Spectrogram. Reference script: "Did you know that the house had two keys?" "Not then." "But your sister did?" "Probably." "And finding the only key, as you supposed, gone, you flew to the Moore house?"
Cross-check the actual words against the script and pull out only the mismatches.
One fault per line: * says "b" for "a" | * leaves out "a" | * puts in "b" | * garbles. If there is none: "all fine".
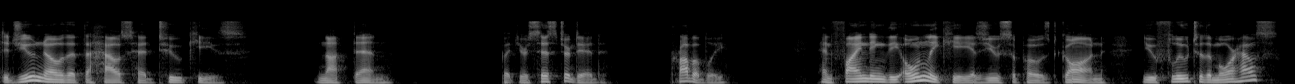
all fine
